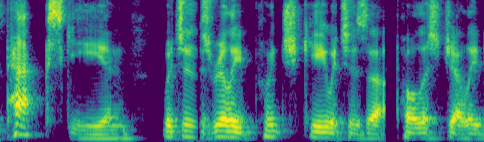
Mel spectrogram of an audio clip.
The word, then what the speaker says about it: pączki: his name is Paczki, and which is really Punchki, which is a Polish jelly donut we have here in Michigan that's spelled Paczki.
